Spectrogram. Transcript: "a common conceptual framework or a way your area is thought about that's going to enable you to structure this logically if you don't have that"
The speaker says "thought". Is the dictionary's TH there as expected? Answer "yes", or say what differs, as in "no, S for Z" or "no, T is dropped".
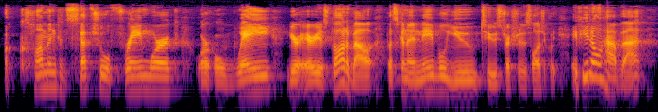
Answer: yes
